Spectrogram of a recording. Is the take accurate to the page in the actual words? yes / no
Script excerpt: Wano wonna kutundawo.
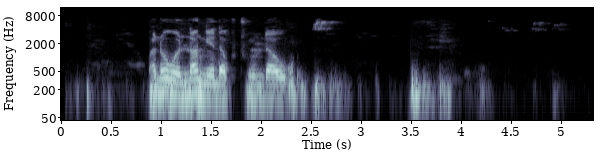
no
